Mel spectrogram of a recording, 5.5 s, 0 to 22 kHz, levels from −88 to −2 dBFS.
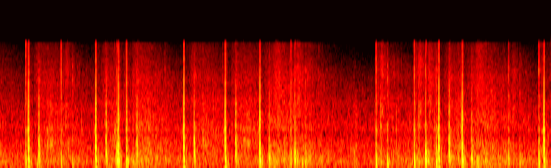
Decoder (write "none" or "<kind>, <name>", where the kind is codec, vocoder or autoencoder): none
